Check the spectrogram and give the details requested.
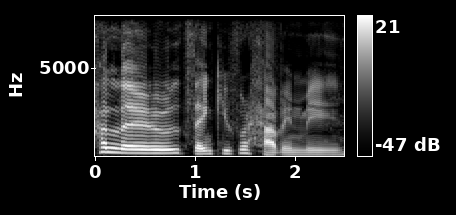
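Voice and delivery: sudden put-on British accent, pitched high. Filmmaker guest thanks the host for having him on: British accent. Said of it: "he's got a British accent now".

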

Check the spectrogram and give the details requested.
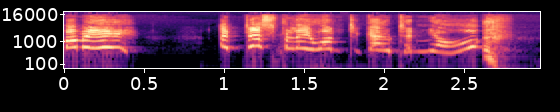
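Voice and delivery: put-on very high, cute little child voice, English accent. Retelling a little kid on a train talking to his mom, cute little English kid accent. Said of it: "cute little English kid accents".

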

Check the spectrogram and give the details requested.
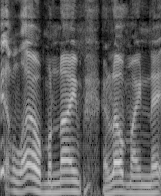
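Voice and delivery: put-on loud, stumbling Texas accent over an Indian accent. Retelling a scam caller's opening line: imitating a caller's Indian-accented Texas attempt. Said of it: "you should not be trying a Texas accent".

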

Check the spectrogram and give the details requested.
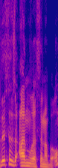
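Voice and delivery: ordinary delivery

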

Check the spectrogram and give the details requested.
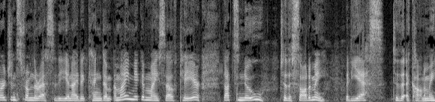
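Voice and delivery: put-on, proper Northern Irish accent. Performing a quoted speech for listeners, in a proper Northern Irish accent. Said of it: "who can do a proper accent".

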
